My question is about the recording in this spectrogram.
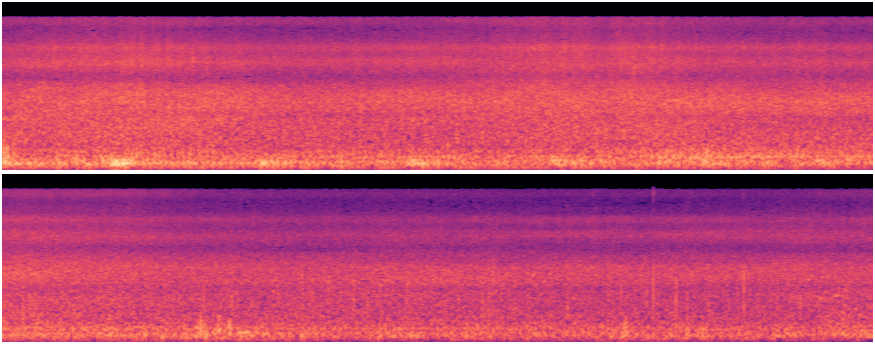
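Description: Steady rushing of rain and floodwater, with water splashing up around vehicles driving through a flooded street. There are a few low bumps in the first three seconds, and the noise slowly gets quieter.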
